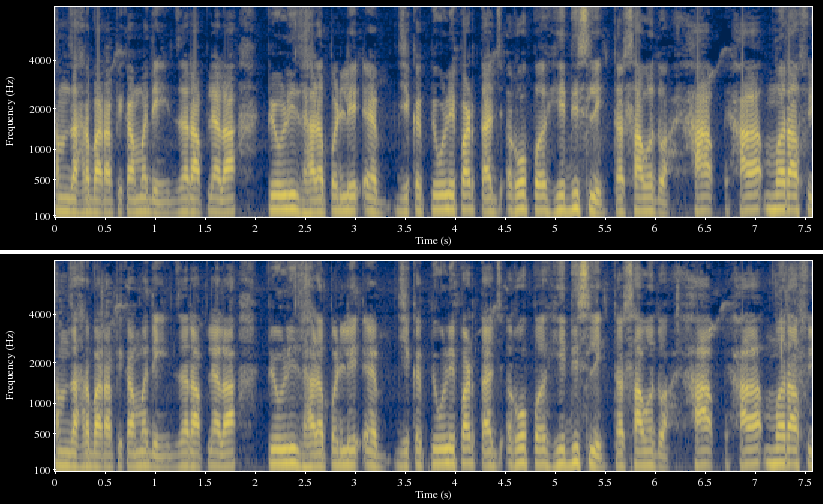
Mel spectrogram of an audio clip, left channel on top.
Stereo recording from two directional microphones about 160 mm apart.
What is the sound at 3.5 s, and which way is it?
Speech, 35° left (ahead or behind).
